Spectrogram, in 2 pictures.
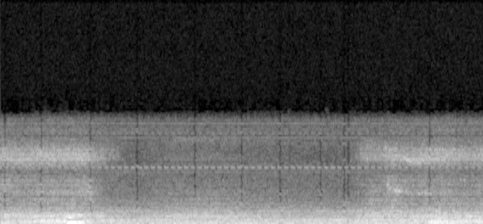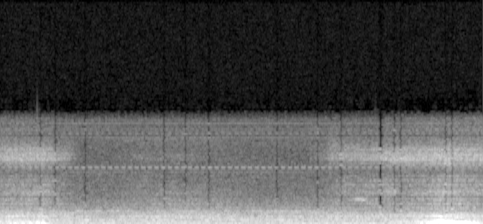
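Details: Adult woman (a mother) asleep with lights on, described as deep REM sleep: slow, deep breaths with soft low rumbling and a louder snort at the end, over hiss; snoring.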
